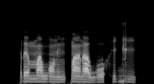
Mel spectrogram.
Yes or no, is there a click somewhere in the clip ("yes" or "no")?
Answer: no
